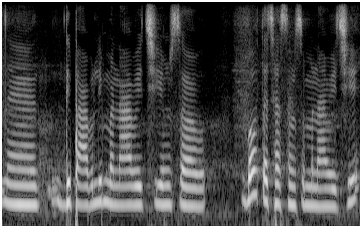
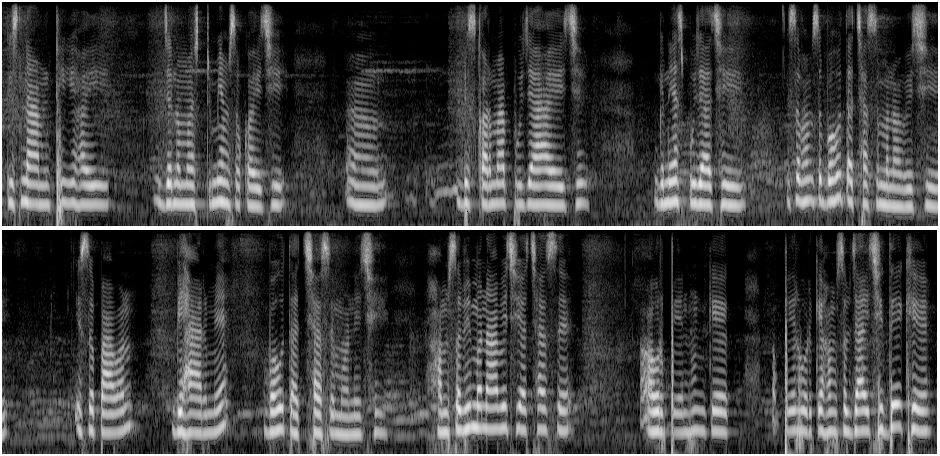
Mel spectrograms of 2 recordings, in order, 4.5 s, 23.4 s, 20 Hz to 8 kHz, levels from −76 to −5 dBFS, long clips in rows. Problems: none marked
